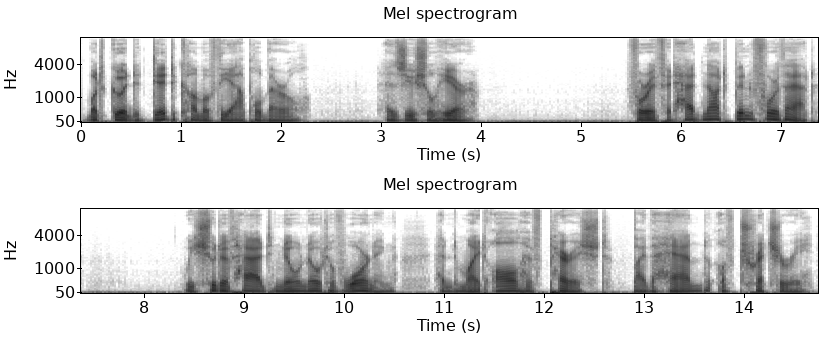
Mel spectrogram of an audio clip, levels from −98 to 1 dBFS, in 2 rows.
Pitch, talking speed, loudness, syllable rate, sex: 85 Hz, 155 wpm, -21 LUFS, 4.2 syllables/s, male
